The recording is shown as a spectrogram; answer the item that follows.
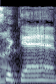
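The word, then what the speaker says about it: Ghan: Did I say it right? The Garn or the Gan? I think it's the Gan.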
